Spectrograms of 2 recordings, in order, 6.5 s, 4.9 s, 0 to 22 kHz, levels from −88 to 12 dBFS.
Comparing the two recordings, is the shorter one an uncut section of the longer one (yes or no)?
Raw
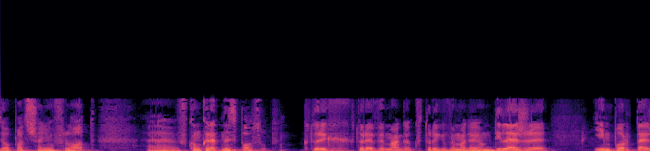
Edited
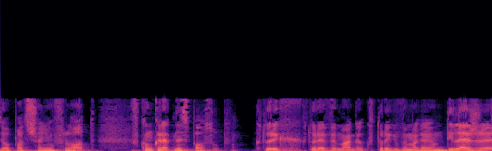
no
